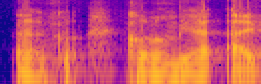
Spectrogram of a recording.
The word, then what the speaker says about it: Colombia: No, I mean, so what, because you briefly mentioned it where when you were teaching in Colombia, am I saying it right? Yeah, I'm yeah, not, yeah. We go. Colombia.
